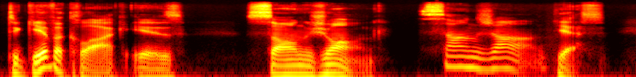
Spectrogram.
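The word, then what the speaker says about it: 送钟: The phrase to give a clock is songzhong. Songzhong. Yes. And songzhong, with different characters but identical pronunciation, also means to attend a funeral or to send someone to their end.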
